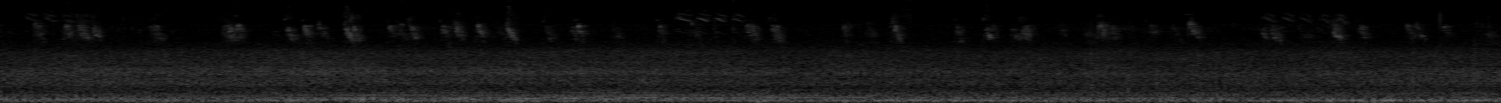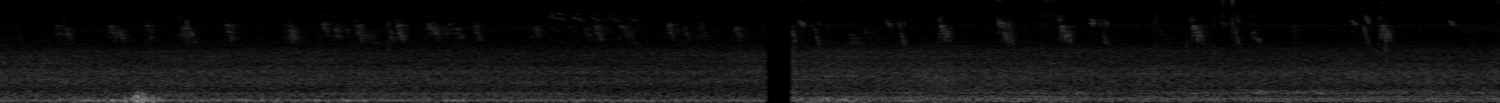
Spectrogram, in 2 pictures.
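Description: Small birds chirping, short high calls coming several times a second, over a steady low rumble. A single low thump about halfway through, and the sound cuts out for an instant a little later.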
